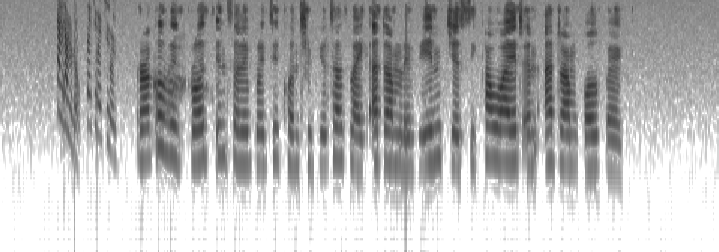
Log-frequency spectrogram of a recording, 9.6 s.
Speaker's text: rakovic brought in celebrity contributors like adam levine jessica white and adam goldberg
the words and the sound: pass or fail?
fail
